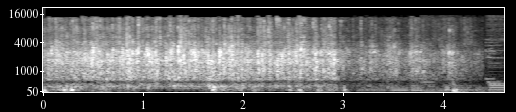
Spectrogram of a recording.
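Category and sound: crowd, audience applause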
